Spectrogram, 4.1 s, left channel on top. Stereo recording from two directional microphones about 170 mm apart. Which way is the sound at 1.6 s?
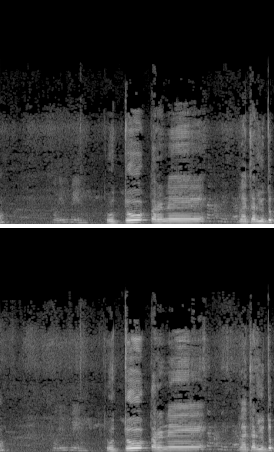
10° left (ahead or behind).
